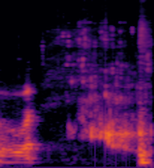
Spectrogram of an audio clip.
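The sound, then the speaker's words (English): A short voice gives way to liquid pouring into a glass, a steady trickling gurgle whose pitch rises slightly as it fills, ending with a brief louder burst of sound. “You don't want sure, you can pour some in there.”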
